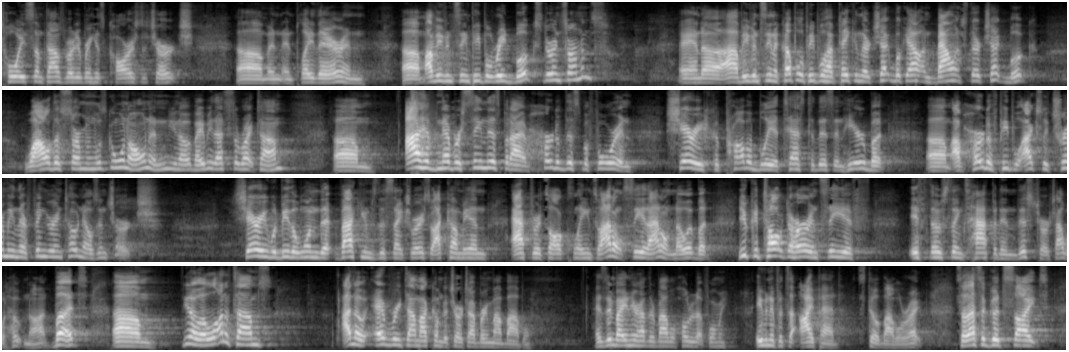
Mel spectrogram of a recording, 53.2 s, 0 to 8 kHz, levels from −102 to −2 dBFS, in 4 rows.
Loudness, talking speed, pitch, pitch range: -23 LUFS, 205 wpm, 185 Hz, 160-210 Hz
